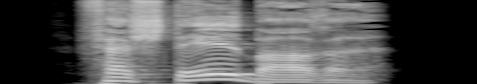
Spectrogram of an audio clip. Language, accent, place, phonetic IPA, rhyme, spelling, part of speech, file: German, Germany, Berlin, [fɛɐ̯ˈʃtɛlbaːʁə], -ɛlbaːʁə, verstellbare, adjective, De-verstellbare.ogg
- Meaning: inflection of verstellbar: 1. strong/mixed nominative/accusative feminine singular 2. strong nominative/accusative plural 3. weak nominative all-gender singular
